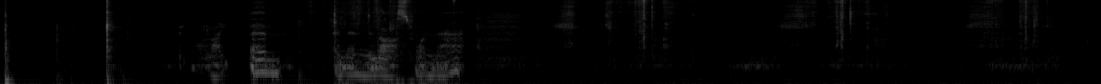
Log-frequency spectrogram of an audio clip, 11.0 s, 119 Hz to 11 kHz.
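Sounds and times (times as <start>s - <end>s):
scissors snipping paper: 5.6s - 6.8s, 7.9s - 8.9s, 9.7s - 10.6s.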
